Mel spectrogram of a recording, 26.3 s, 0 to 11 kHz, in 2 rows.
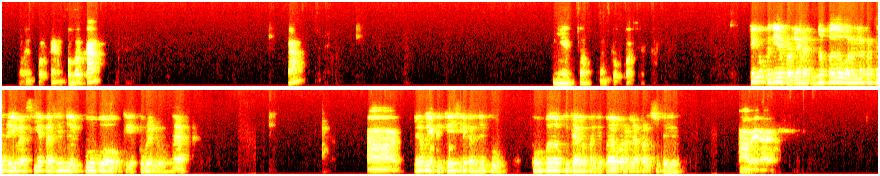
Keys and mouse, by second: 4.6-5.9 middle drag, 6.4 KP_3, 9.0-12.1 drag, 13.1-14.8 drag, 15.7 Tab, 16.4-17.5 middle drag, 18.1 Tab, 22.2 click, 22.9-23.9 middle drag.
